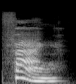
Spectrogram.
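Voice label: "fang", British English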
